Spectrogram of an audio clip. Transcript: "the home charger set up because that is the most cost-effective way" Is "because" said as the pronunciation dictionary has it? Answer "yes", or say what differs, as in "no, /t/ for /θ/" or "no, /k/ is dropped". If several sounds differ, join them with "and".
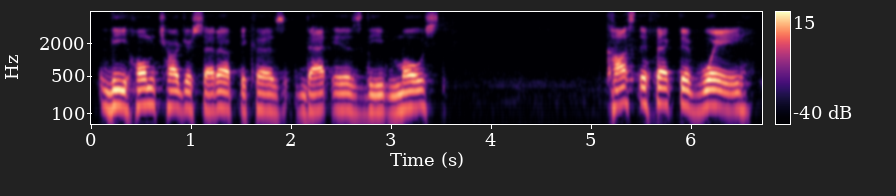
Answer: yes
